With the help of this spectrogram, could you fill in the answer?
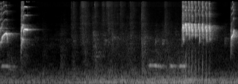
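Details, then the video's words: Ruby-throated bulbul, described as endemic, opens with two sharp slurred notes, falls quiet, then bursts into a fast high rattling trill and a final note, over low background noise. "SUARA ASLI CUCAK RANTING"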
